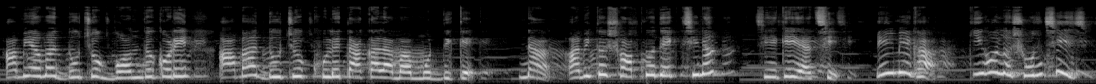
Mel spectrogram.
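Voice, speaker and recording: A woman's voice: very high voice, unhurried. A woman reading a first-person story aloud with emotive, dramatic narration. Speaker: story reader. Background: faint background music.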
